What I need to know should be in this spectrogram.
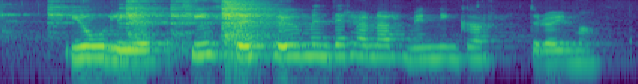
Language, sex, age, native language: Icelandic, female, 13, Icelandic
